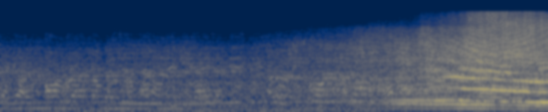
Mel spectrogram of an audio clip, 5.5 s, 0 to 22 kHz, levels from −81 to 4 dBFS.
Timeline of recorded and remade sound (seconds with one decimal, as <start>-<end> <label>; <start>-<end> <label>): 0.0-3.3 recorded; 3.3-3.8 remade; 3.8-4.8 recorded; 4.8-5.5 remade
